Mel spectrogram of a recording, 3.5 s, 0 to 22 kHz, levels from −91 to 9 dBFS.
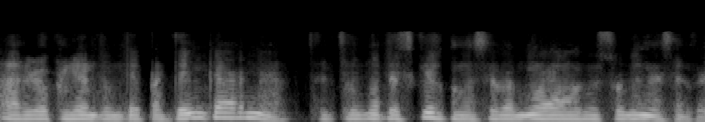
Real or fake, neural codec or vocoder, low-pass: fake; codec, 16 kHz, 1 kbps, FreqCodec, smaller model; 7.2 kHz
